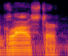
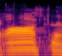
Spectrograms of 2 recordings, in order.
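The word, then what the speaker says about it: Gloucester: We brought the kids up to Glouster. Glouster. Sorry. What? Glouster. Glower. How do Okay. How Okay. H how does a Connecticut guy supposed to annunciate this word? Glouster.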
